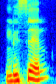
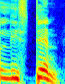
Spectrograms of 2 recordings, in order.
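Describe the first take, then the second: First: No 't' sound is pronounced mid-word. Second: A clear 't' sound is pronounced mid-word. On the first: The speaker calls it right. "लिसन पढ़ देंगे. ठीक है ना?" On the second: The speaker calls it wrong. "लिस्टेन पढ़ देते हैं बहुत सारे लोग"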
